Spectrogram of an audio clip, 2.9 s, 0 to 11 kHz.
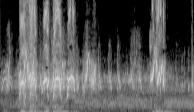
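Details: Osprey at a ranch nest, 24 July 2018 around 6:52 AM, headless fish present; four quick loud whistled chirps, a softer pause, then one more sharp cheep.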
